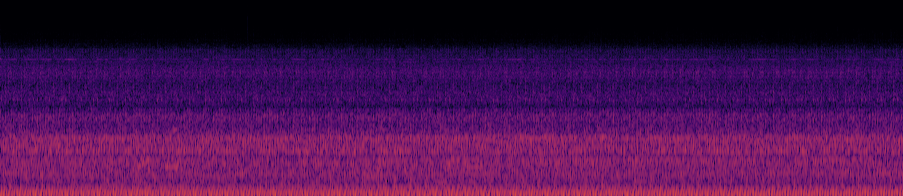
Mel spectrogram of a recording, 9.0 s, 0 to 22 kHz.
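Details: Constant howl over steady diesel idle clatter on a 3rd gen Ram Cummins running about 210; owner suspected turbo or fan clutch, stethoscope checks cleared pumps and turbo: worn alternator bearing.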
